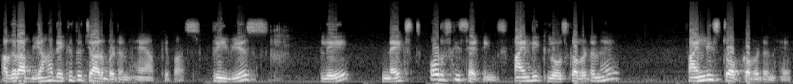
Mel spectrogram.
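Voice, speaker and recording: A man narrating a step-by-step software tutorial in an explanatory, instructional way, repeating his instructions. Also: fairly high pitch, sing-song, normal speed, husky, low-quality recording.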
